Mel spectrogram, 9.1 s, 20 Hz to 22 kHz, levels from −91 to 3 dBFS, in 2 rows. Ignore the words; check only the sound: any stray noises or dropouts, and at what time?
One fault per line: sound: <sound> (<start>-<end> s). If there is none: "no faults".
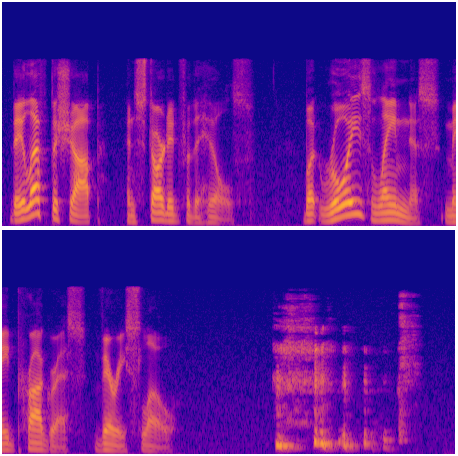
sound: laugh (7.2-8.8 s)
